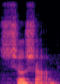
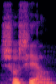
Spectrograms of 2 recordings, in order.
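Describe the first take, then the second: First: The ending is said as one syllable, shal. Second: The ending is said as two syllables, shee-al. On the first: The speaker calls it right. "But এটা হবে" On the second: The speaker calls it wrong. "এটাকে বলি আমরা"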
